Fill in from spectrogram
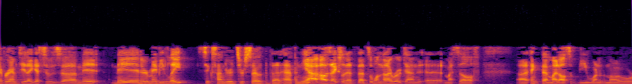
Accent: Louisville, Kentucky, United States; I'm from Louisville and we have a church here called St. Martin of Tours

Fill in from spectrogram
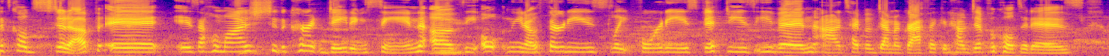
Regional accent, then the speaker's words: New Jersey, United States; moved away as an adult; now in Tampa, United States; I am from Tampa, Florida, currently. Moved down from New Jersey right in the middle of the pandemic. So yes, I am one of those moved down.

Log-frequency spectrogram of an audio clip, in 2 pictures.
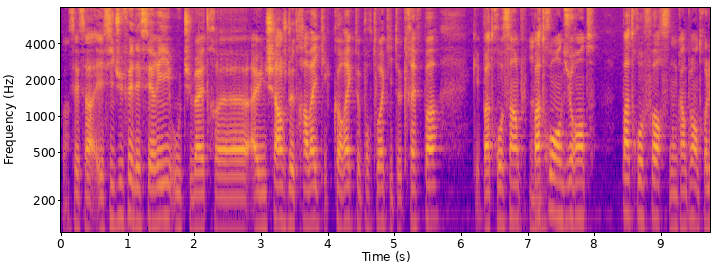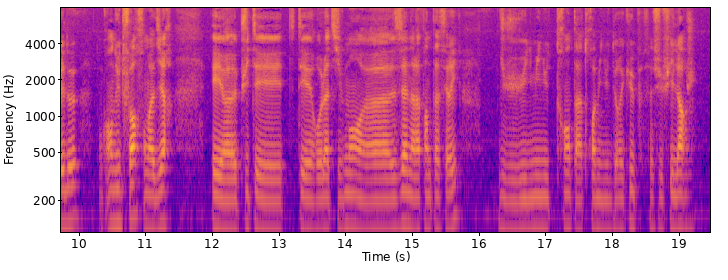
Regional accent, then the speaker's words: Paris region, Île-de-France, France; moved away as an adult; now in Rennes, France; je suis originaire de région parisienne

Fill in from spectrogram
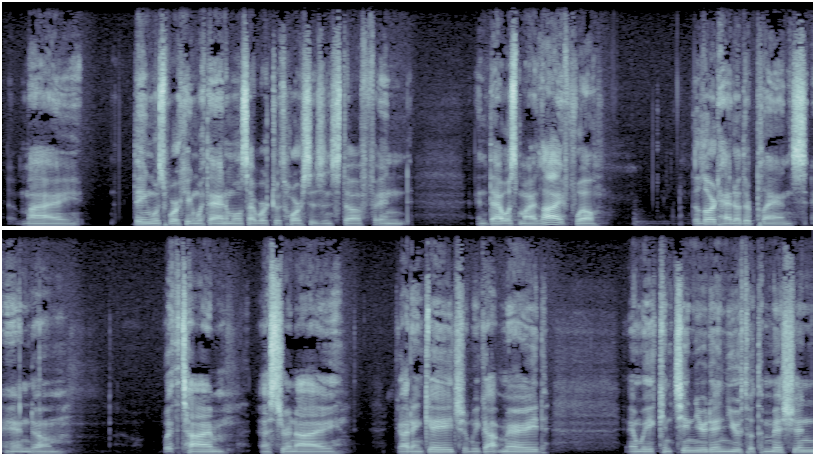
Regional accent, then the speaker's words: Texas, United States; moved away as an adult; I grew up in Texas, um, moving around some

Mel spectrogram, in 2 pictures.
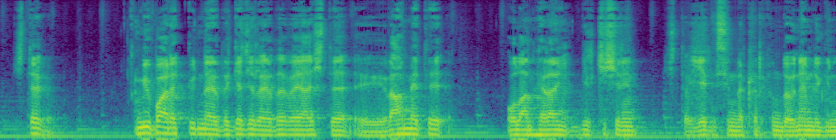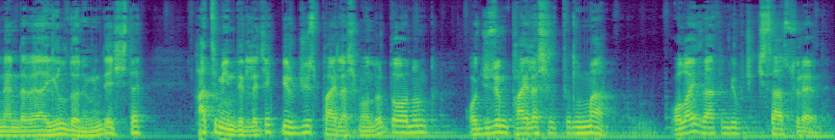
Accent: Kayseri Province, Turkey

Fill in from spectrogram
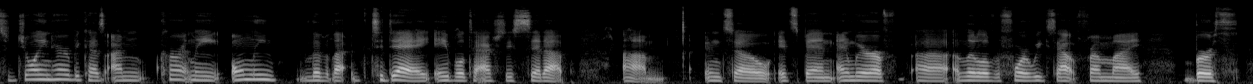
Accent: Alaska, United States; my home state of Alaska

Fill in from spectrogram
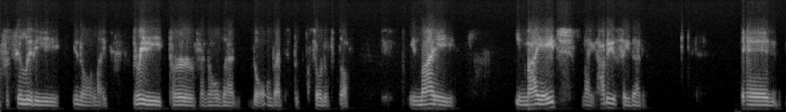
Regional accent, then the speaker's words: Panama; moved away as an adult; also born or lived in Taiwan; now in Hong Kong; growing up in Panama.

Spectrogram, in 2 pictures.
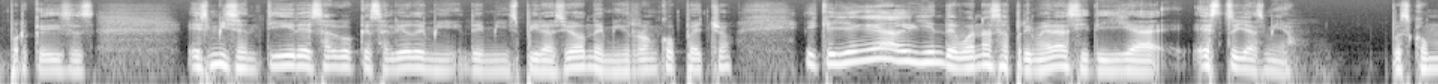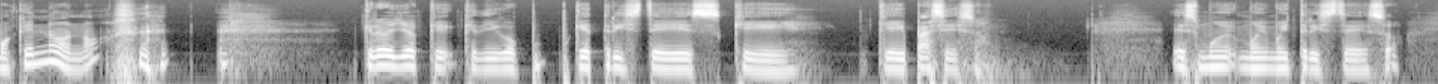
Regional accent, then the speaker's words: Taxco, Guerrero, Mexico; estuvimos con los músicos de mi pueblo, estuvimos en Tasco de Mis Amores

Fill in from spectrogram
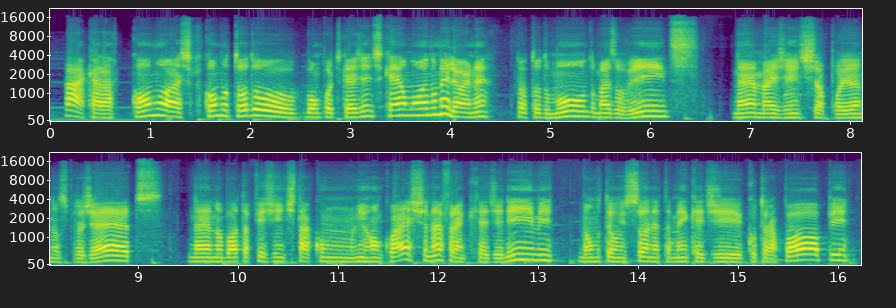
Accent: São Paulo, Brazil; Nasci na Vila Riete, bairro de São Paulo, Zona Sul

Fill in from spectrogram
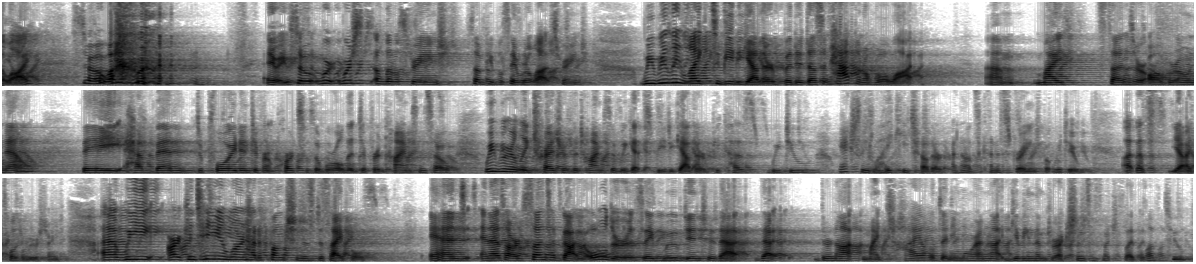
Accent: New York, United States; moved away; I'm also originally from New York

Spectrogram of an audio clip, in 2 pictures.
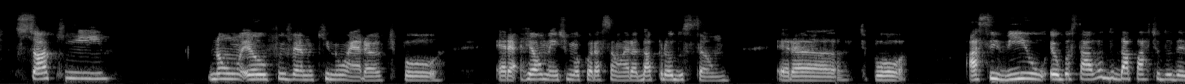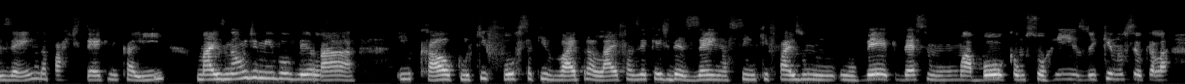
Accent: southern Espírito Santo, Brazil; moved away as an adult; now in Dublin, Ireland; sou capixaba, vim de uma cidade bem pequena lá do Espírito Santo, do sul do Espírito Santo

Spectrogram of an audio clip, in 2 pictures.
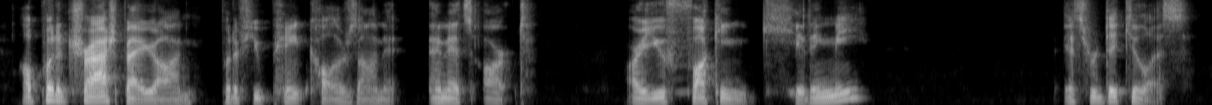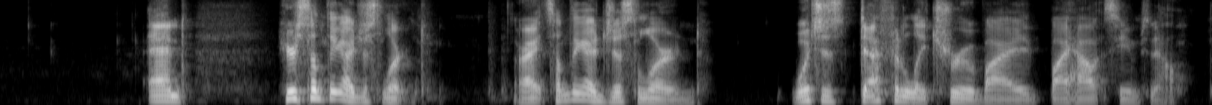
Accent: Canada; I'm a Canadian

